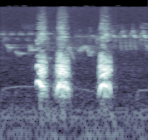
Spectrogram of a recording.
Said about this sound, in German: Es gibt dort Pferde, einen Hund,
